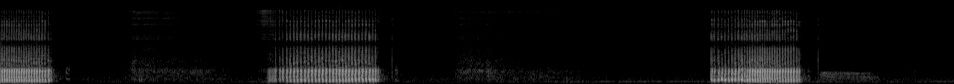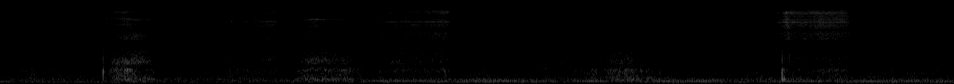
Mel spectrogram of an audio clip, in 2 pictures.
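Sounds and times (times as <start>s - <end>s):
dog snoring: 0.0s - 5.8s, 7.1s - 8.8s, 10.6s - 11.2s, 11.8s - 14.1s, 15.3s - 16.2s, 17.3s - 18.2s.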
